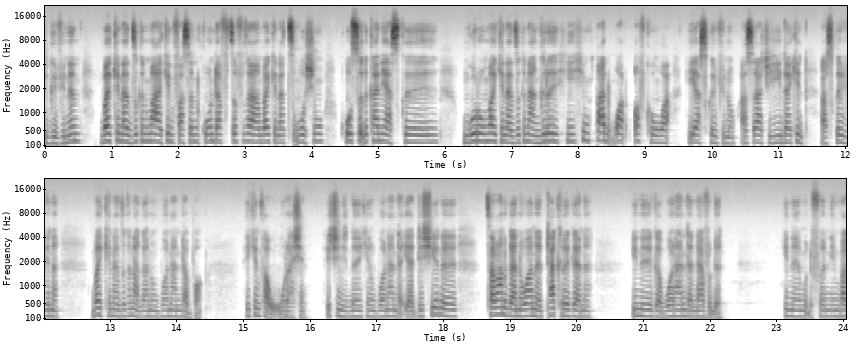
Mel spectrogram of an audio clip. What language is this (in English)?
Nzanyi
